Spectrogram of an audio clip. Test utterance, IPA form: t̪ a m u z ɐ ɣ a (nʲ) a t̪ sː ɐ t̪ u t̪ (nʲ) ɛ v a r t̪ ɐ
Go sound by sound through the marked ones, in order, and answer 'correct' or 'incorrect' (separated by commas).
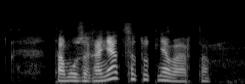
correct, correct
